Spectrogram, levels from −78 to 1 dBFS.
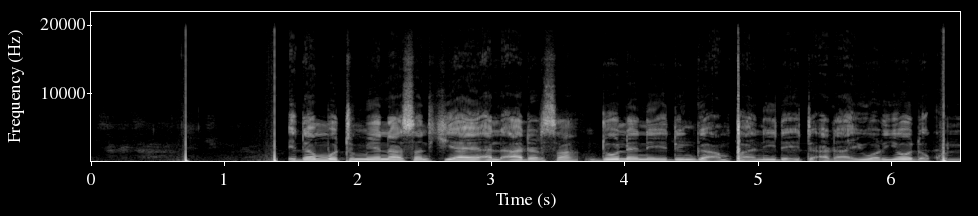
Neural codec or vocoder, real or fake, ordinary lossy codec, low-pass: none; real; none; 19.8 kHz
